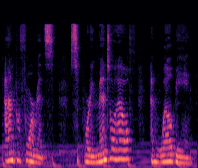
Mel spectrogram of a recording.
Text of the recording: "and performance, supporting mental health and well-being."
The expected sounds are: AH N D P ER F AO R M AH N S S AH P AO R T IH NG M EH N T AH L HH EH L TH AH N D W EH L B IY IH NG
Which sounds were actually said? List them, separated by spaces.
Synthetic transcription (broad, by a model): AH N P ER F AO R M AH N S S AH P AO R T IH NG M EH N T L HH EH L TH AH N W EH L B IY IH NG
